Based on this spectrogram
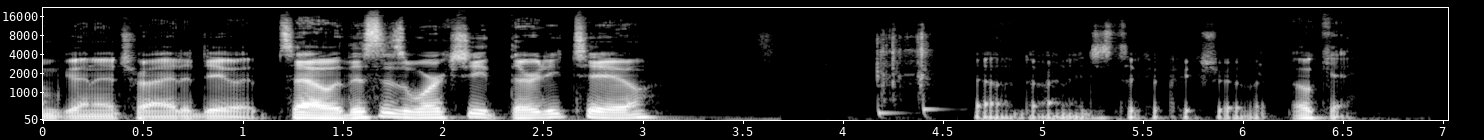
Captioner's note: ctrl-shift-4 camera shutter sound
